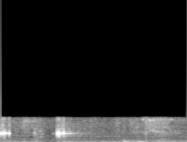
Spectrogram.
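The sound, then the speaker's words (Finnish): Two short, mid-pitched voicemail beep tones on a phone line, fairly faint and spaced about half a second apart, followed by low line noise and soft rustling. “Jätä viestisi äänimerkin jälkeen. Lopuksi paina ruutu tai sulje puhelin.”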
